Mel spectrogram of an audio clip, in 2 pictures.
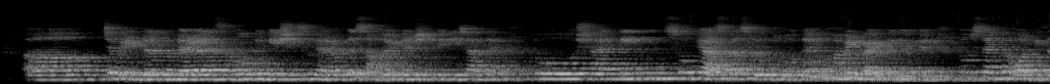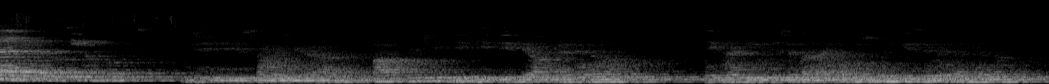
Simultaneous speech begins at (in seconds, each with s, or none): none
